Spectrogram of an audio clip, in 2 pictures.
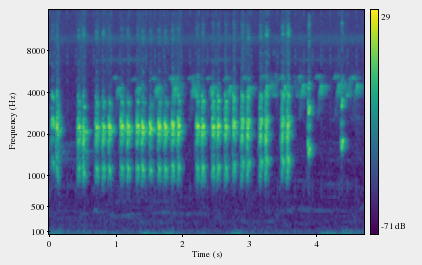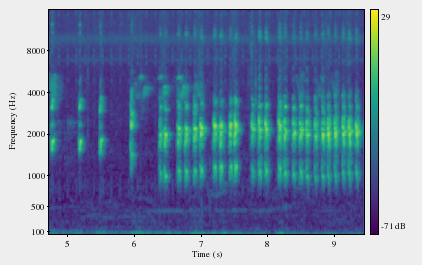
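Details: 'Ngebren' song of a yellow-vented bulbul, meant to provoke other bulbuls into answering: long runs of rapid buzzy chattering, breaking midway into spaced single notes before resuming a dense rattle.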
